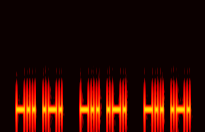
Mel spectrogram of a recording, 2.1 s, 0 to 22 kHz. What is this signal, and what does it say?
Morse code, heard as a keyed tone, about 46 wpm, 700 Hz. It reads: DR DR DR
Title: Multi-letter Phonemes Repeated 3x 45wpm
